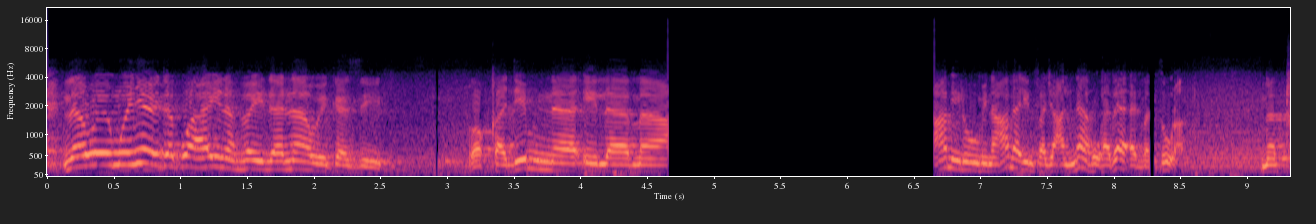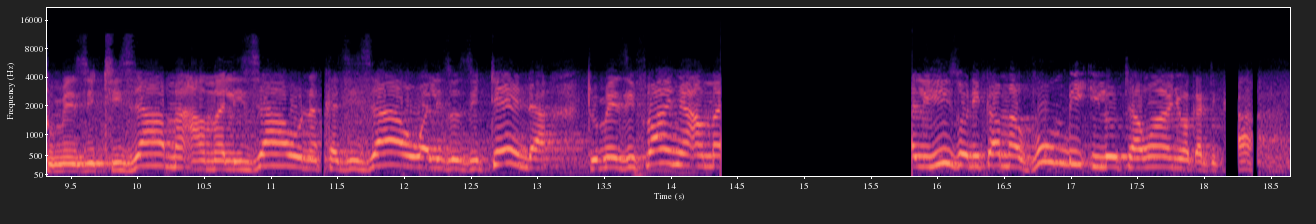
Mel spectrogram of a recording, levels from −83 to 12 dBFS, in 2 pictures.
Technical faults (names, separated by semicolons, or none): Bluetooth dropout; playback stall; time-compressed catch-up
